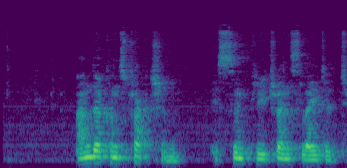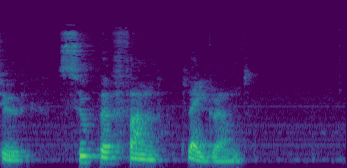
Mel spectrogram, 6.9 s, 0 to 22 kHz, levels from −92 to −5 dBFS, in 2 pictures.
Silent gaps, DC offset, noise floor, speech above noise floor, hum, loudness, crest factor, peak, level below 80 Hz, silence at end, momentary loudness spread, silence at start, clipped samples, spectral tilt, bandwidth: none; under 0.1%; -69 dBFS; 36 dB; none; -34 LUFS; 18 dB; -16 dBFS; -80 dBFS; 1.05 s; 15 LU; 0.75 s; under 0.1%; -6 dB/octave; 11 kHz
